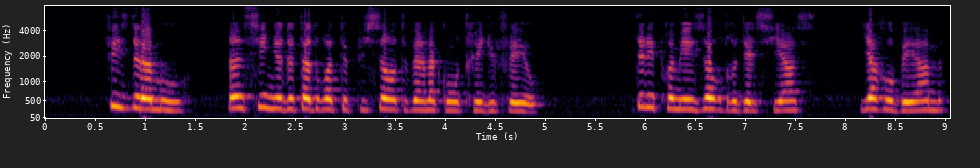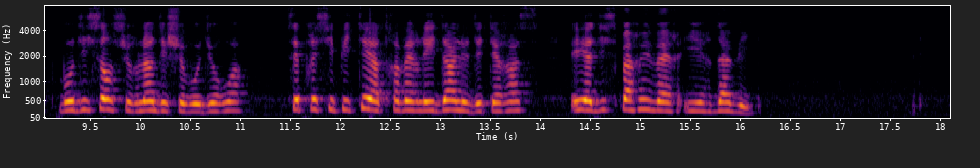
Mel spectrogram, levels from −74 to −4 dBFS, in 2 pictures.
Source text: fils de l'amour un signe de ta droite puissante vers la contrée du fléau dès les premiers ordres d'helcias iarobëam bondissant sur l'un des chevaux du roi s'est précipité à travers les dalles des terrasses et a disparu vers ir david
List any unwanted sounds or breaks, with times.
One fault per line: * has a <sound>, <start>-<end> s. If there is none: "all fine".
all fine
